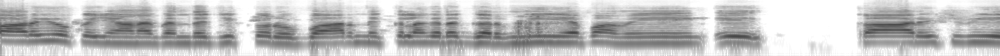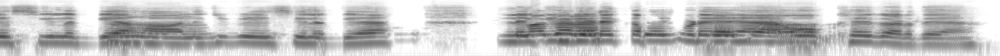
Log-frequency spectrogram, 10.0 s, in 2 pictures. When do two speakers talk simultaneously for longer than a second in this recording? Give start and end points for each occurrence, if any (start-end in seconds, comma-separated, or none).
7.6-9.1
